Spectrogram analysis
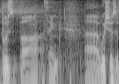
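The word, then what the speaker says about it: Buzbağ: I've subsequently been told it's actually pronounced Buzbar, I think, which was a big sort of volume brand. And is that right, Buzbar? How was my pronunciation? It's one of those invisible Gs.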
